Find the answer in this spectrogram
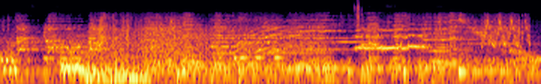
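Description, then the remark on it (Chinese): A cartoon robot's transforming sound effect, from an animated series watched as a substitute for Transformers: a loud, busy stretch of clanking, crashing noise with rising electronic whooshes sweeping upward in pitch, running continuously for several seconds with no talking. “听听它变形的声儿。”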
